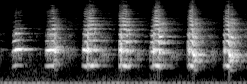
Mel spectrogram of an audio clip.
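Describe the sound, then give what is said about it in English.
A series of seven evenly spaced hen turkey yelps made on a call, sharp and raspy, repeated at a steady quick rhythm with a faint low hum underneath; no talking. “You hear the difference? Here's a hen.”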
